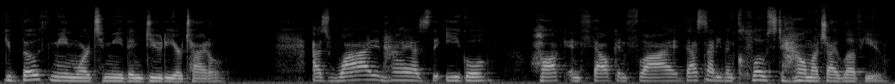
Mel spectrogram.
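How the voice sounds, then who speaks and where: A woman playing an older, dignified grandmother who leads her tribe with measured authority in an audio drama. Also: lowish voice, fairly even intonation, close to an everyday voice. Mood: solemn, loving.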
